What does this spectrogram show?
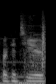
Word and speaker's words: Recettear: or briquettes I guess cuz it's pronounced racketeer so racket and this ferry that's called tier and she's essentially uh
